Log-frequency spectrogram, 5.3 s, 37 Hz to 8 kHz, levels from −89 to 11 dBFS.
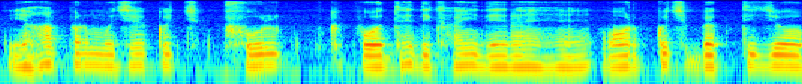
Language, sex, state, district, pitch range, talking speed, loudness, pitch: Hindi, male, Bihar, Begusarai, 115-125 Hz, 155 wpm, -21 LUFS, 120 Hz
